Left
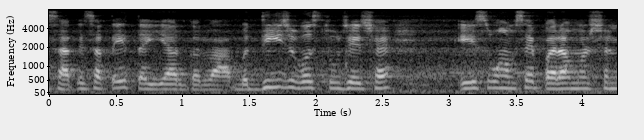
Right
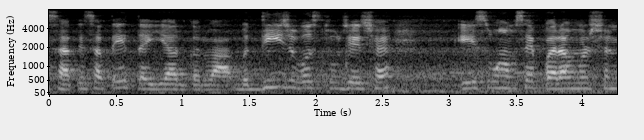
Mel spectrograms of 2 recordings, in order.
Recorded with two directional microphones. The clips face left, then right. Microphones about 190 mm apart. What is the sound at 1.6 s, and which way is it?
Speech, 50° left (ahead or behind).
